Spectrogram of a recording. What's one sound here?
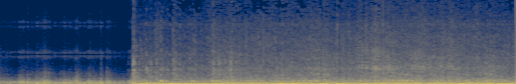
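Stacked blocks crash and tumble as the ball smashes through them.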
